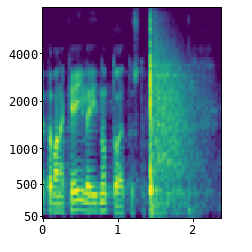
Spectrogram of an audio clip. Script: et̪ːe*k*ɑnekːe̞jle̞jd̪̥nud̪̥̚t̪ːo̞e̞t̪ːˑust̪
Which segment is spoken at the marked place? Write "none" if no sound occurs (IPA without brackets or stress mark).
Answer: p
